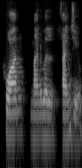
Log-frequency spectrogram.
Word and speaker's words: Juan Manuel Fangio: Um, can you pronounce him for me again? Juan Manuel Fangio.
